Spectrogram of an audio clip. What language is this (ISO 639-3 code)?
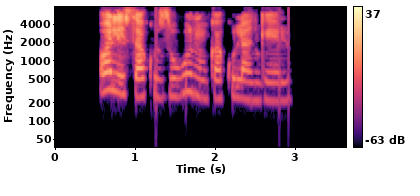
dav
